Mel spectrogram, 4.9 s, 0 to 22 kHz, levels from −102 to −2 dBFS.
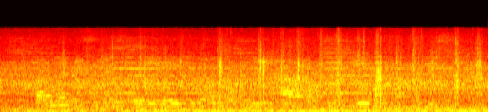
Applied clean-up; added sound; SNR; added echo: none; Walk, footsteps / Run / Bell; -5 dB; reverberation time 0.3 s.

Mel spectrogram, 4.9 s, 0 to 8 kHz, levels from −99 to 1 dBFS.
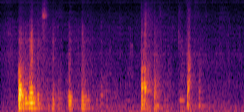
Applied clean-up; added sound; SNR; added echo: neural mask model DeepFilterNet 3.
